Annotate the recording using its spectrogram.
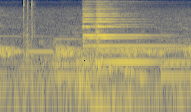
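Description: Subscribe-button overlay sound effect: a couple of quick mouse clicks, then a notification bell rings once about a second in and fades away.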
